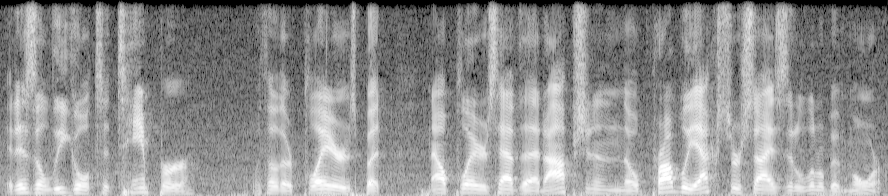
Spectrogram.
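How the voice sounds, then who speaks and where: A man's voice: medium pitch, brisk, bright, forceful tone. A man doing live play-by-play radio commentary of a baseball game. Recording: live ballpark broadcast with background noise.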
